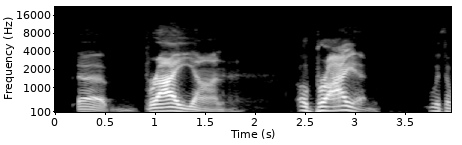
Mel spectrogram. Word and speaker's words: Bryon: It is Bry It's Bryon.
